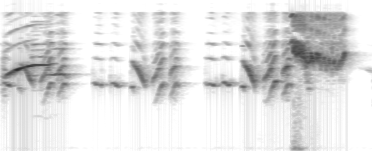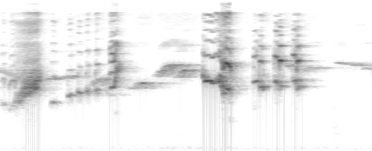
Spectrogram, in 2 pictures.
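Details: Oriental magpie-robin combative song full of imitated phrases, meant to provoke other magpie-robins: an upward whistle, repeated short chattering phrases about once a second, a harsh screech, then warbling slides and clipped trills.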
